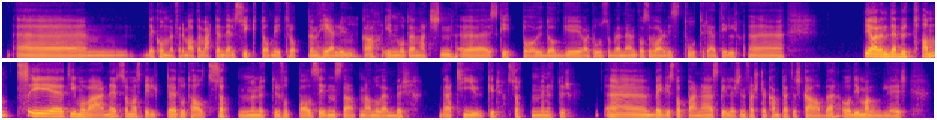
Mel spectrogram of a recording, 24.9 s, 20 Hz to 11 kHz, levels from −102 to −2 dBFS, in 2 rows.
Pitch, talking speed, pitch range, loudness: 105 Hz, 165 wpm, 100-115 Hz, -25 LUFS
